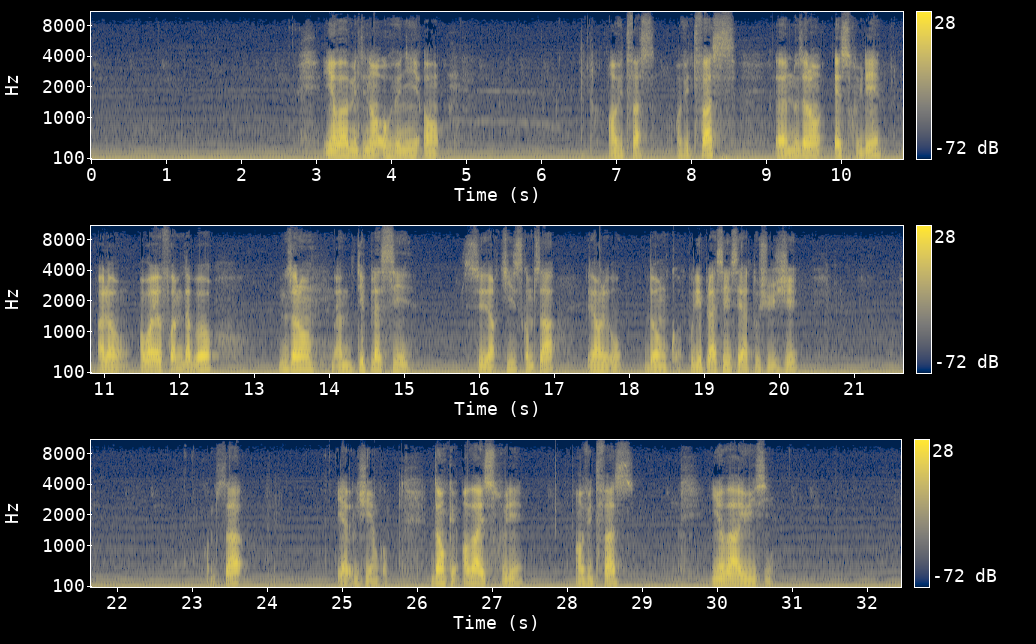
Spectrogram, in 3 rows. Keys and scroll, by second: 3.2 1, 6.6 z, 10.6 z, 17.8 g, 26.6 e.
